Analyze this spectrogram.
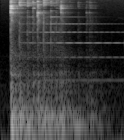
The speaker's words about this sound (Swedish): Nu slår jag första tärningen.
